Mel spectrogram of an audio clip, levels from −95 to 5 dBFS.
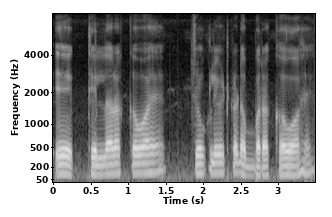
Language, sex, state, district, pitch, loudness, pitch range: Hindi, male, Uttar Pradesh, Saharanpur, 120 Hz, -15 LUFS, 110-130 Hz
